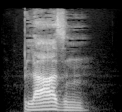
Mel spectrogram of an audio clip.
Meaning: 1. to blow 2. to play (a wind instrument) 3. to fellate, to perform oral sex
- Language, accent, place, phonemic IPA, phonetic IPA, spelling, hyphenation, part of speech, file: German, Germany, Berlin, /ˈblaːzən/, [ˈblaːzn̩], blasen, bla‧sen, verb, De-blasen.ogg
